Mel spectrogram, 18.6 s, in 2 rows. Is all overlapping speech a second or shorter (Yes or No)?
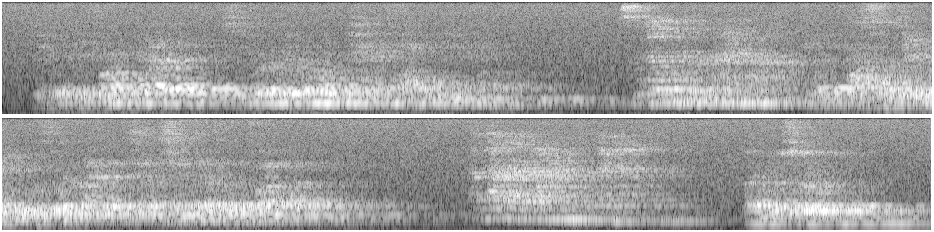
Yes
